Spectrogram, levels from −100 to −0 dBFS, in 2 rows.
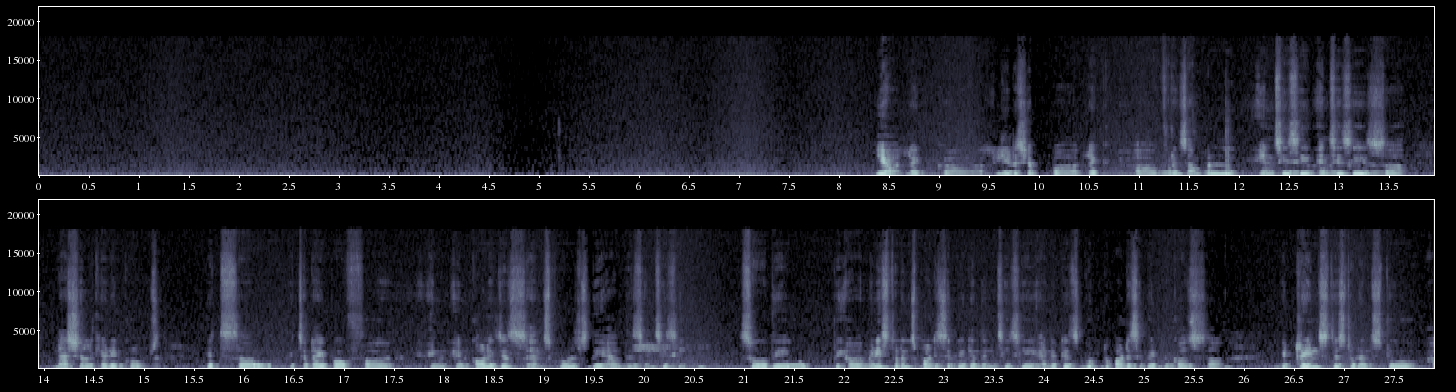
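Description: A speech recording marred throughout by overdone noise removal: the reducer was set so aggressively that any frequency band hovering near its noise estimate gets pulled down hard or shut off, taking the softer parts of the voice with it. Between phrases the background sinks to near silence dotted with twinkling, chirpy specks. A spectrogram shows isolated, flickering time-frequency blobs in the gaps and ragged, hollowed-out harmonics during speech.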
